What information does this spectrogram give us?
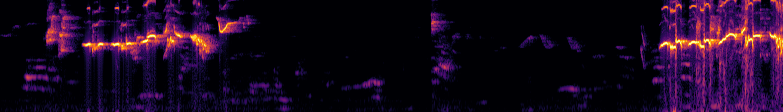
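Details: Oriental magpie-robin song: a burst of loud, high, rapidly warbled whistles, a quiet pause with a few faint notes, then another loud, high, buzzy run of fast whistled phrases.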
